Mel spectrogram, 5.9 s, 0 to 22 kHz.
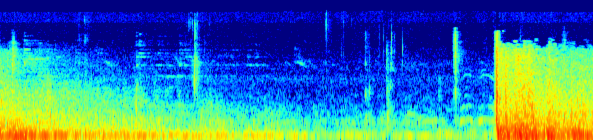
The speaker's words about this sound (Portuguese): Ali de perto eu posso afirmar que passa de 100 decibéis uma explosão dessa e causa impacto.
